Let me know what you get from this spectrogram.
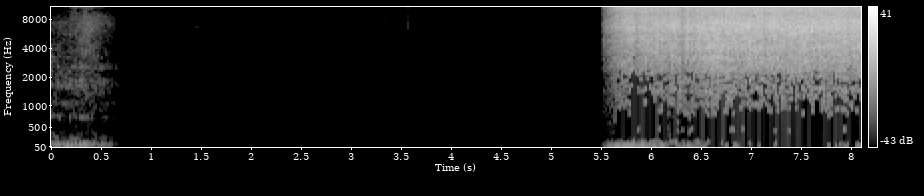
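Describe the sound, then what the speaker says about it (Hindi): Ginger garlic paste frying in hot oil for chicken karahi: near-silence, then a loud, steady sizzling hiss bursts in and keeps going to the end. "अदरक और लहसुन के पेस्ट को 2 मिनट के लिए इसमें भूनना है."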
